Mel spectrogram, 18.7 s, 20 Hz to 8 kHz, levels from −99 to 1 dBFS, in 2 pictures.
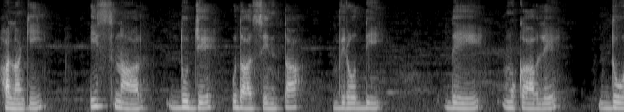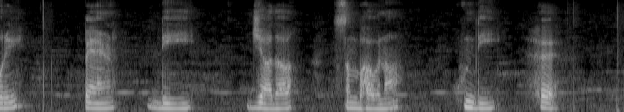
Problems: background sounds at intervals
